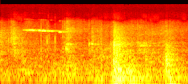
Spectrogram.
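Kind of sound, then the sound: household object, door thudding shut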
